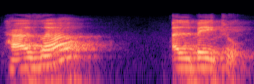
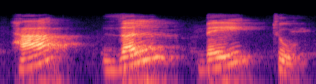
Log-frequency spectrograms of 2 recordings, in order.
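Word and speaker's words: هذا البيت: So when you're reading these two words separately, you would say haza al-baytu. But if you want to read them connectedly in one breath, what you do is this long vowel is going to be pronounced short, meaning pronounced like a short vowel. So you're going to pronounce this like a fatha. Instead of a za, you're going to get ha zal baytu. Hazal baytu. Just like this.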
